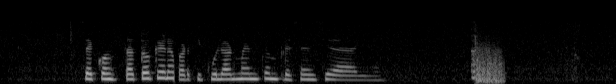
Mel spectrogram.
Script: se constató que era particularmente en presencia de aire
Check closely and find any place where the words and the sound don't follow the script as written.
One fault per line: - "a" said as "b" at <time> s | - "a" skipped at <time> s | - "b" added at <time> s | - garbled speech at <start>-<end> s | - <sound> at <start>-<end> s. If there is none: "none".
- cough at 4.7-5.1 s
